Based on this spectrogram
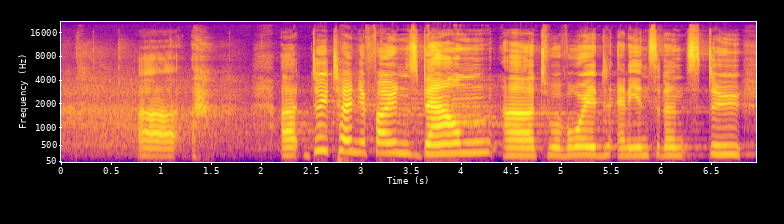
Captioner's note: laugh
